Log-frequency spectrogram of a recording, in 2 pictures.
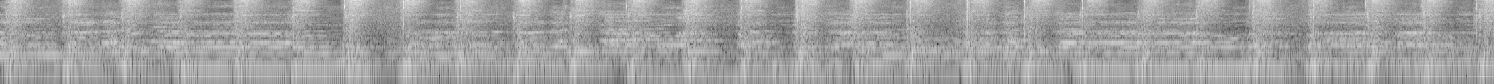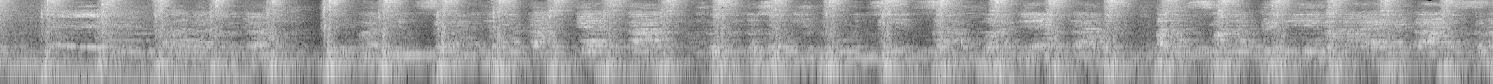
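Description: Live church band playing an instrumental passage: a steady drum beat under bass guitar and keyboard chords, with a flute carrying the melody.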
